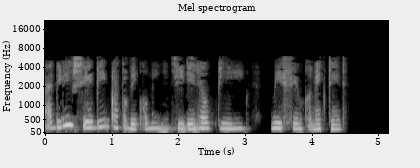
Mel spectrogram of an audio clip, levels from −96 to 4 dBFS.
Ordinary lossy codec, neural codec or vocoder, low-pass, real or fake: MP3, 24 kbps; codec, 44.1 kHz, 1.7 kbps, Pupu-Codec; 7.2 kHz; fake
